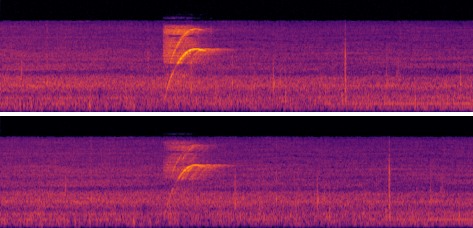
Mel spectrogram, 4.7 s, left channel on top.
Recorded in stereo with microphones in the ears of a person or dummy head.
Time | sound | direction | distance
1.6 | a siren | 60° left (ahead or behind) | 3 m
